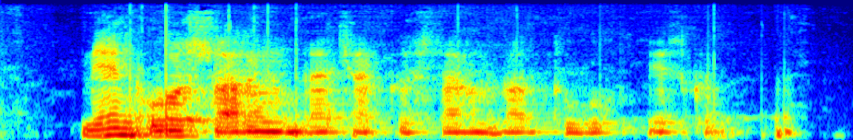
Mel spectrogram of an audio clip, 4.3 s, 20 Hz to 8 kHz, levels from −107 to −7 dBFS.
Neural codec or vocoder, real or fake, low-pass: codec, 16 kHz in and 24 kHz out, 2.2 kbps, FireRedTTS-2 codec; fake; 7.2 kHz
